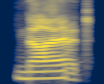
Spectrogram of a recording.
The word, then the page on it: naiad: Indian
